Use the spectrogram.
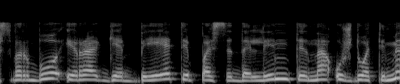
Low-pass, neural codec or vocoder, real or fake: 7.2 kHz; none; real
